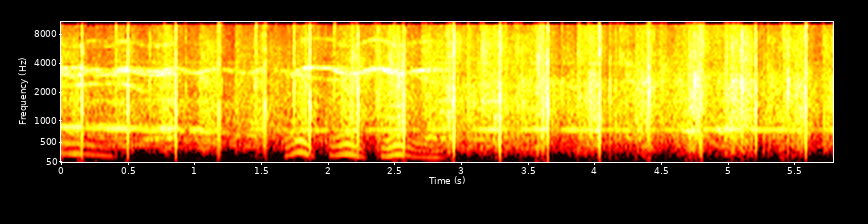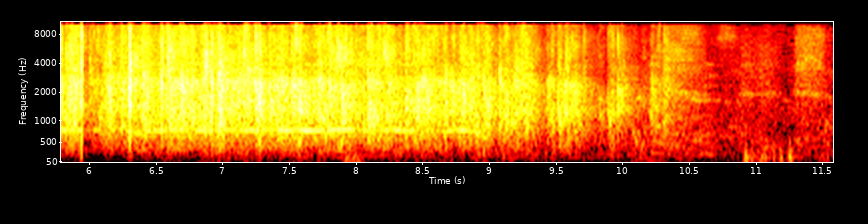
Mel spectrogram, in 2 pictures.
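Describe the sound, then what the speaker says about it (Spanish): A conference audience at a Galician public health service event starts with separate rhythmic claps, then breaks into loud, dense applause that builds and fades out, with a brief spoken word over it. "Cuento hasta 3 y aplauso 10 fuerte, fuerte, fuerte, que lo escuchen hasta en la Xunta de Galicia"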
